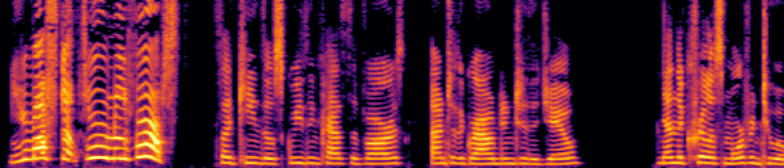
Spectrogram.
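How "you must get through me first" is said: much higher, loud defiant voice; defiant hero. Acted. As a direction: stand up to the villain. Kinzo defies the villain.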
